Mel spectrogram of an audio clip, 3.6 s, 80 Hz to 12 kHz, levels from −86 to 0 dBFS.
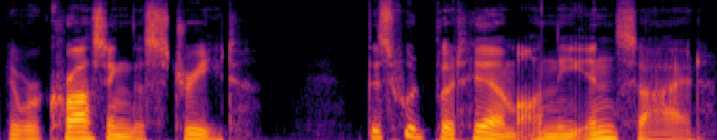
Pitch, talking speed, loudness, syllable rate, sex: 115 Hz, 200 wpm, -20 LUFS, 5.6 syllables/s, male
